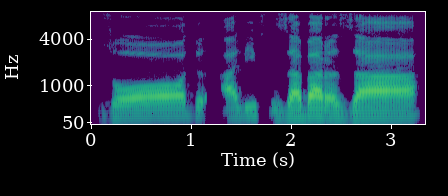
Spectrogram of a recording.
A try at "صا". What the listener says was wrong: হুম, যা কেন হচ্ছে স? স صاد ألف زبر صا।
